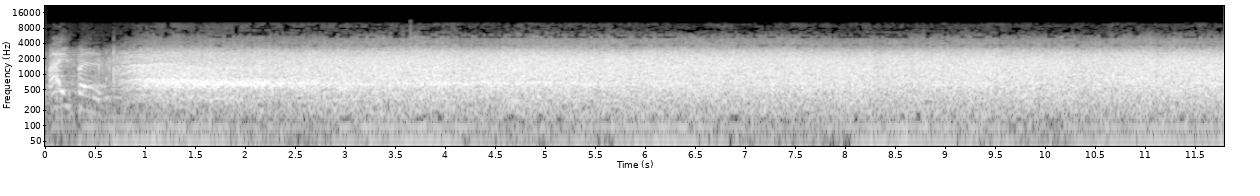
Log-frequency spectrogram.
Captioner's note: applause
